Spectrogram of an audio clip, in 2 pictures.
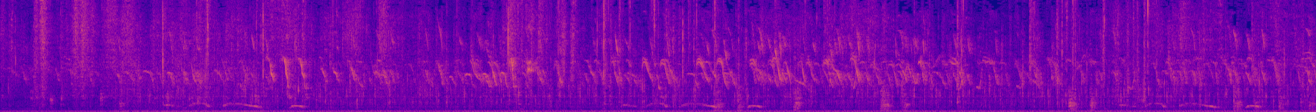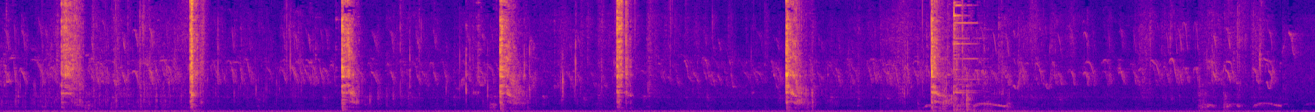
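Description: Chickens clucking now and then over a steady low hum. In the second half comes a run of about seven sharp knocks, roughly one every second and a half.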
